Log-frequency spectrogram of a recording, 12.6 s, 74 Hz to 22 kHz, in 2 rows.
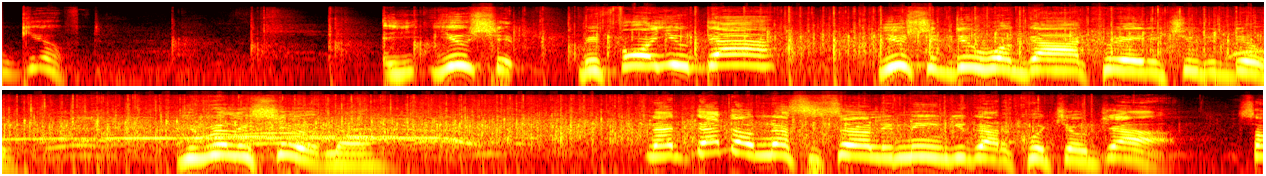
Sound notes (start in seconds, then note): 0.3 audience applauding; 8.4 audience cheering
